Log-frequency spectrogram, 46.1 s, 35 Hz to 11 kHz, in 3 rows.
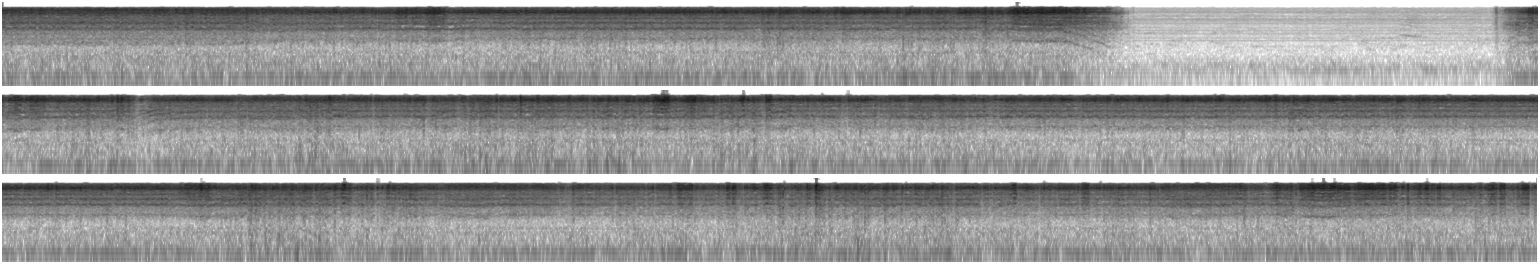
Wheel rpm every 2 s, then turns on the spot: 200, 210, 230, 240, 230, 60, 0, 110, 200, 230, 220, 220, 230, 230, 230, 230, 230, 230, 230, 230, 230, 220, 230.
none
